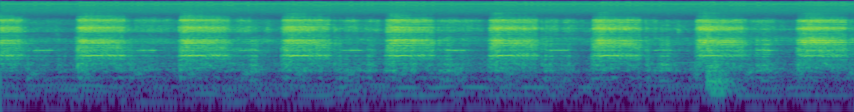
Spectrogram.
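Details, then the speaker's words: Washing machine (Consul, Electrolux or Brastemp type) agitating: a harsh rattling clatter in bursts about once a second with each agitation stroke. Worn, knife-sharp drive part suspected; if strong and constant, the motor bearing may be at fault. Washer noise during agitation. "o bagulho tá máquina está fazendo se a tua tá fazendo esse barulho você vai ter que fazer exatamente que eu vou mostrar aqui"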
